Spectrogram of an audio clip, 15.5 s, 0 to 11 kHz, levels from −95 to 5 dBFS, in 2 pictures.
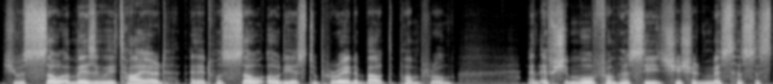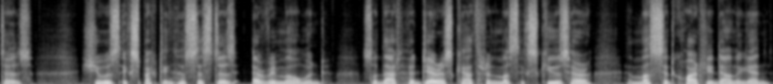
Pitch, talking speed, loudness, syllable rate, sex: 120 Hz, 190 wpm, -19 LUFS, 5.6 syllables/s, male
